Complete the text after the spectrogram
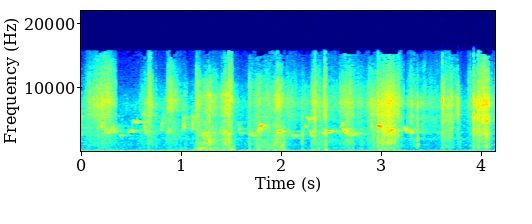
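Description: A fabric bag rustles as hands rummage in it.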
